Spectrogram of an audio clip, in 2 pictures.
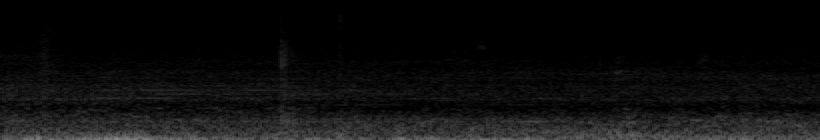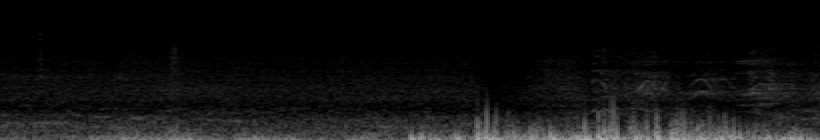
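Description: Wind buffeting the camera microphone, a low rumble that turns into stronger, gusty blasts about six seconds in.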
